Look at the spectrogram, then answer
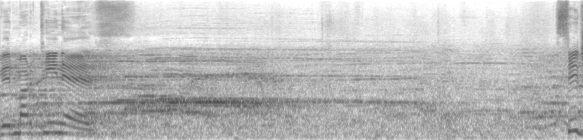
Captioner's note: attendees cheering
